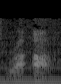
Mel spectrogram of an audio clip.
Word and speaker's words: ra'ah: It's a little word we pronounce ra'ah. It's an easy word to pronounce in Hebrew.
